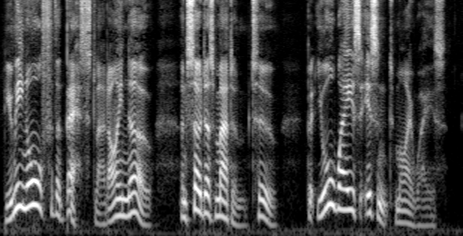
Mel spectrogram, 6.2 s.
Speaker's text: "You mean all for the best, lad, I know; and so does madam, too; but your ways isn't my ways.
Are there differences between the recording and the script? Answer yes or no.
no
